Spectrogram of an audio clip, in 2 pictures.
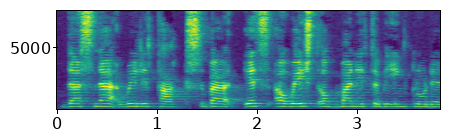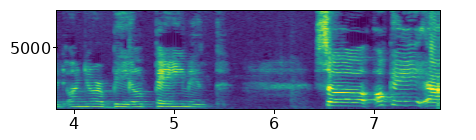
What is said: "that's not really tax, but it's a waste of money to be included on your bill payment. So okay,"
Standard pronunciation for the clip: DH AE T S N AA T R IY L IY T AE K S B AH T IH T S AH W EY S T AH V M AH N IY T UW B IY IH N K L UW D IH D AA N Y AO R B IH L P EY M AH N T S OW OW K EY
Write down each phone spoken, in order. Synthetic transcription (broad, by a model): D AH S N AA T R IY L IY T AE K S B AH T IH T S AH W EY S T AH V M AH N IY T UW B IY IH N K L UW D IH D AA N Y AO R B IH L P EY M AH N T S OW OW K EY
